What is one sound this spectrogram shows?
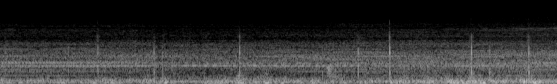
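An excavator's hydraulics whine.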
